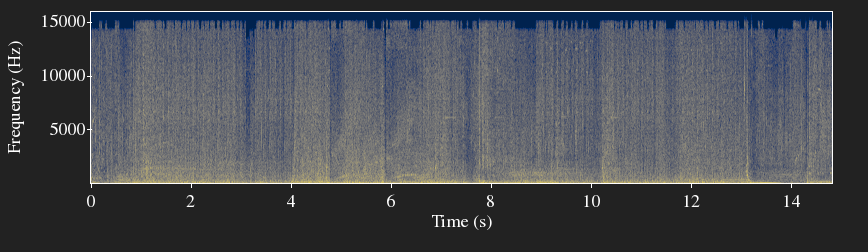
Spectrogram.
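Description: Loud explosions rumble.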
